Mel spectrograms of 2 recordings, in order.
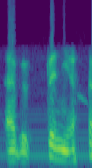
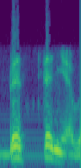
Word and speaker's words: Bithynia: It's not Abyssinia. This is Bithynia with a TH.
